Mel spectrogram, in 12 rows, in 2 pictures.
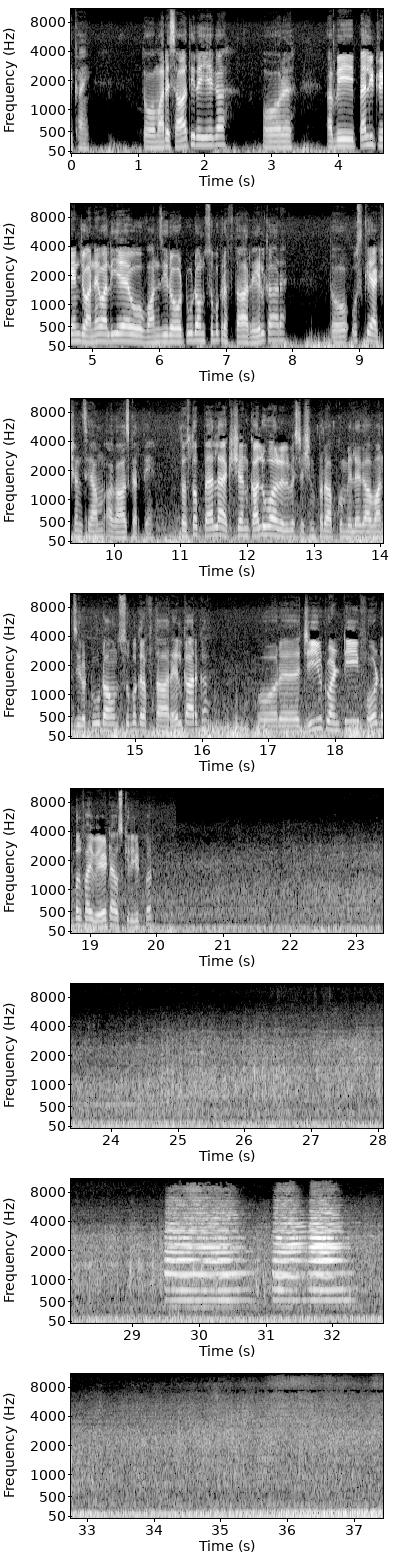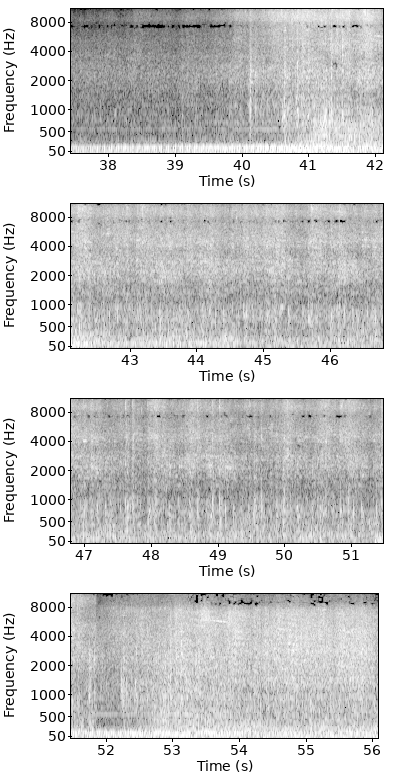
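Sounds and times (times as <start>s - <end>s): locomotive engine passing: 9.8s - 31.2s, 32.2s - 56.0s
locomotive horn blasts: 29.5s - 32.6s
coaches clattering over rail joints: 39.8s - 54.4s.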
